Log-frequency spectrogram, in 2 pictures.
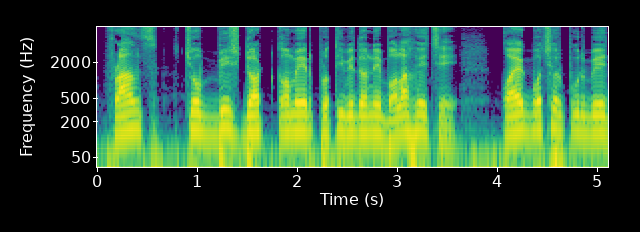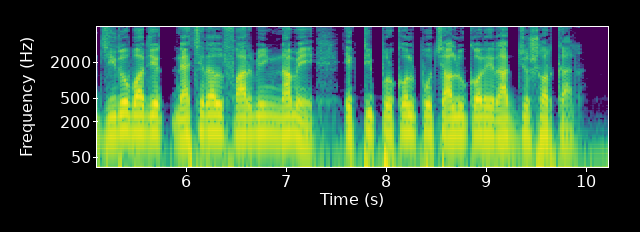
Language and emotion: Bengali, neutral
